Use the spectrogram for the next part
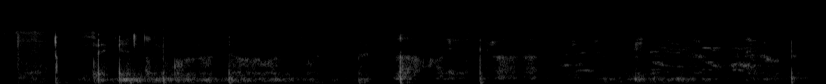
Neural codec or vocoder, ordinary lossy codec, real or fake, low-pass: none; Opus, 32 kbps; real; 5.4 kHz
